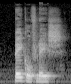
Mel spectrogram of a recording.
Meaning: salted meat
- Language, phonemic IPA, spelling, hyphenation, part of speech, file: Dutch, /ˈpeː.kəlˌvleːs/, pekelvlees, pe‧kel‧vlees, noun, Nl-pekelvlees.ogg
